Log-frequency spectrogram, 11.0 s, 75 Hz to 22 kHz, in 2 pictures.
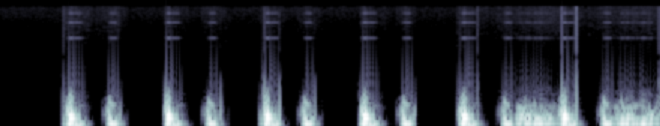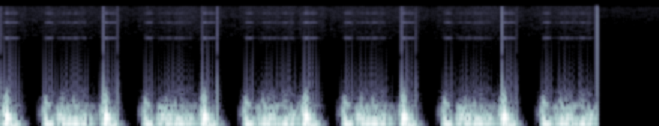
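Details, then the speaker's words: Simulated mitral stenosis: loud first heart sound followed by a low mid-diastolic rumble introduced after the first few cycles, heart rate about 72 a minute. "the following example will present each feature of mitral stenosis a loud first sound is followed by a mid diastolic murmur the murmur will be introduced after the first few cycles"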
